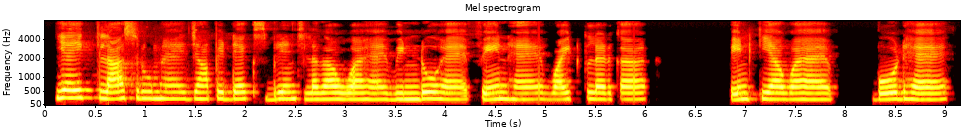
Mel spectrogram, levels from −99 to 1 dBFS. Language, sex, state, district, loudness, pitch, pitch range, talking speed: Hindi, female, Bihar, Purnia, -16 LUFS, 225 Hz, 220-235 Hz, 165 wpm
